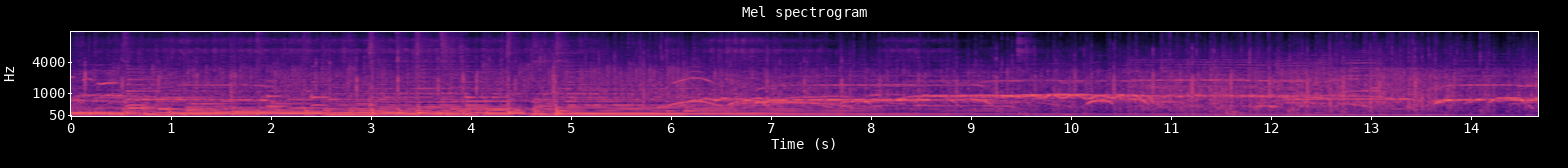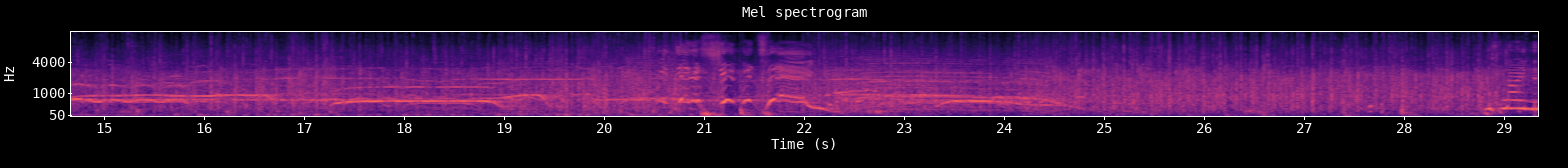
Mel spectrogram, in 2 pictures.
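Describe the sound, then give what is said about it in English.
A crowd applauds steadily for about half a minute at the end of a live show, dense clapping mixed with cheers and whoops, rising voices and shouts breaking through the sustained wash of hands. “That's your cue for applause.”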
